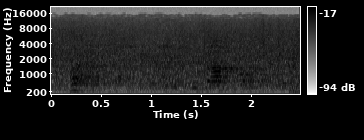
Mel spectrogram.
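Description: Brief distant shouts from people, twice, over a steady background hiss.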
